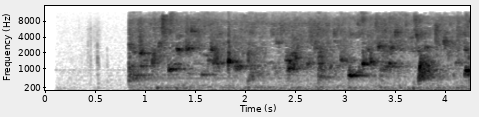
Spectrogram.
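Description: Water running and splashing inside a hand-dug rock irrigation tunnel (mampu), starting suddenly about a second in.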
